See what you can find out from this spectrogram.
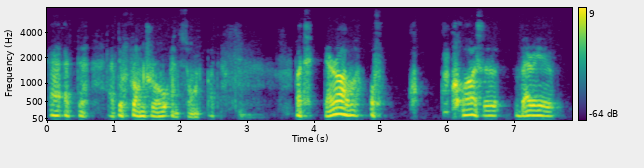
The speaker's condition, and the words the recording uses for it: Stuttering. There is indeed a difference between me speaking and singing.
